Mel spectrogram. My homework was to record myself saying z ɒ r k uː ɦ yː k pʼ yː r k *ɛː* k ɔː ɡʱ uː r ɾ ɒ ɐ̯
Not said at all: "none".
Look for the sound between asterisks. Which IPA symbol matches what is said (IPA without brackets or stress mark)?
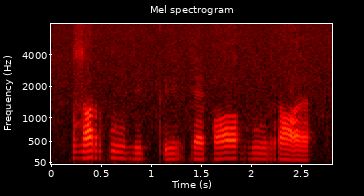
ɛː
